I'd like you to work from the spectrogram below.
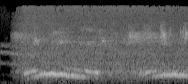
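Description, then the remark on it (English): Pigeons cooing in a backyard, two soft, rolling low-pitched coo phrases one after another over a faint steady background, with no voices. “I was in the backyard with the pigeons.”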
